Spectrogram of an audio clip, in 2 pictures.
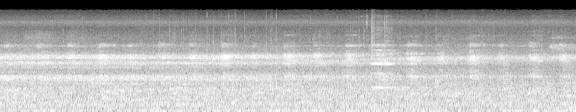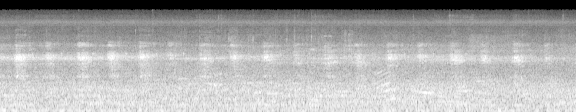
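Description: A model freight train's wheels click over rail joints.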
